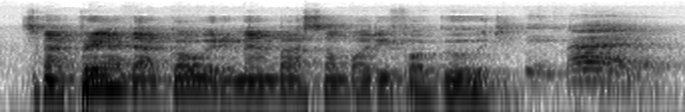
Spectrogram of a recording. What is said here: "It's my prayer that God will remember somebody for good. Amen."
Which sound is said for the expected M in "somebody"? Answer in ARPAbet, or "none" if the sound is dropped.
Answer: M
